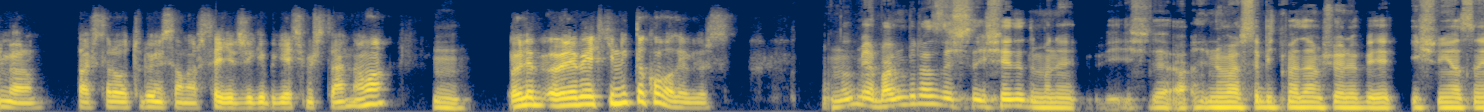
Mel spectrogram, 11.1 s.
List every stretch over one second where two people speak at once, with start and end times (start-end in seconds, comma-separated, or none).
none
